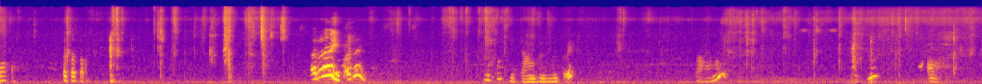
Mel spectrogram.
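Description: Leaves rustle and twigs snap close by.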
